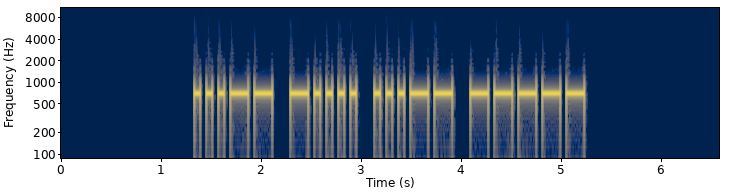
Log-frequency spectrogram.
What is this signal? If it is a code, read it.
Morse code, heard as a keyed tone, about 23 wpm, 700 Hz. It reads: 3630
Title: Speed-Racing - Four Letter-Number Combinations - 20wpm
